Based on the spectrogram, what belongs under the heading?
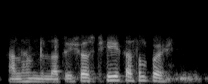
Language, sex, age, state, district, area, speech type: Kashmiri, male, 30-45, Jammu and Kashmir, Shopian, rural, conversation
